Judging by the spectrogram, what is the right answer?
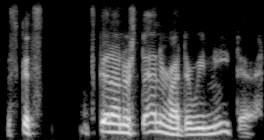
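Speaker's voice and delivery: high fast excited praise. Real, not acted. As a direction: sell it with a burst of enthusiasm. Enthusiastic endorsement.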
